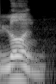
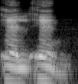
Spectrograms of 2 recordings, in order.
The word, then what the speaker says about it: ln: e that is your lon or l n sometimes you just pronounce it as ln but my math professor pronounce it as lon wonder m your log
